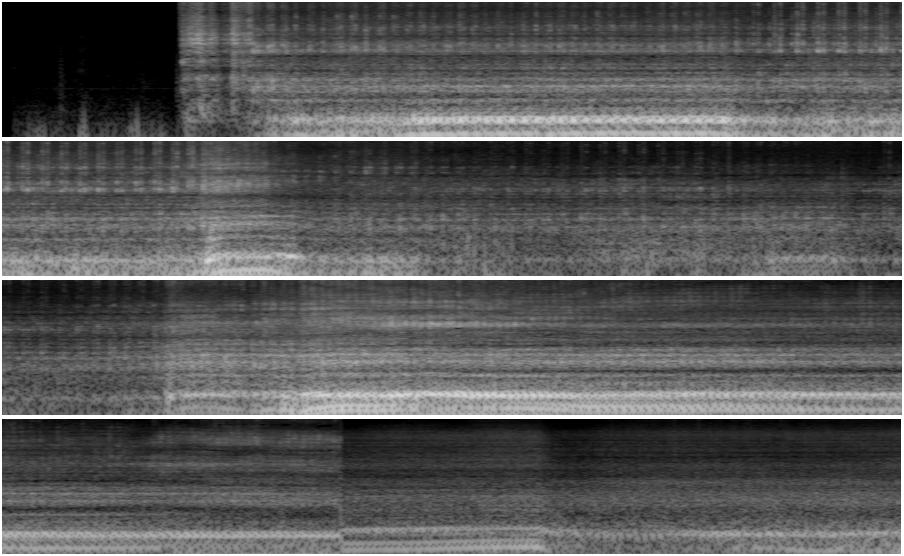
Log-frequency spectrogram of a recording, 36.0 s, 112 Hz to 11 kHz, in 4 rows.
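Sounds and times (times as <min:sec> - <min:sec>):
pickup truck engine running: 0:02.5 - 0:30.4.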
